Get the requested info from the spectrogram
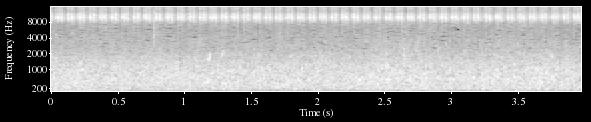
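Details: High, fast-pulsed cricket chorus at night on a riverbank, constant in level, accompanied by soft campfire crackling and the steady noise of flowing river water.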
